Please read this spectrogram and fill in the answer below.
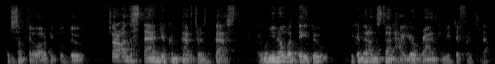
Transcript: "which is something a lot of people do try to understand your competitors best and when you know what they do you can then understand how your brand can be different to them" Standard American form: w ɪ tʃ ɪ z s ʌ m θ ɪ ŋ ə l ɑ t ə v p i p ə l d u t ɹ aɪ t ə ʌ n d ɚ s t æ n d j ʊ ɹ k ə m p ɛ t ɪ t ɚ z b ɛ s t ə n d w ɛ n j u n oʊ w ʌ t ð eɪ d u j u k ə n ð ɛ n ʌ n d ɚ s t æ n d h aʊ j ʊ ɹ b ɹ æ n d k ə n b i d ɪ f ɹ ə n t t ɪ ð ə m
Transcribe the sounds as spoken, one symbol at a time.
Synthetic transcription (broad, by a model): w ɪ tʃ ɪ z s ʌ m θ ɪ ŋ ə l ɑ t ə v p i p l d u t ɹ aɪ t ə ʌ n d ɚ s t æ n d j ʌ ɹ k ə m p ɛ t ɪ t ɚ z b ɛ s t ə n w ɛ n j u n oʊ w ʌ t ð eɪ d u j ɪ k ə n ð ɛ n ʌ n d ɚ s t æ n d h aʊ j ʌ ɹ b ɹ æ n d k n b i d ɪ f ɹ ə n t t ɪ ð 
